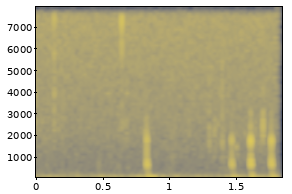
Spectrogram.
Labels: {"label": "biophony, knock", "recorder": "SoundTrap 300"}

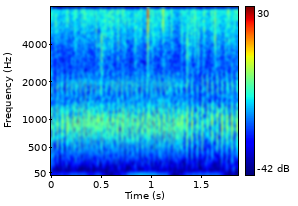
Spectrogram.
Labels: {"label": "biophony, rattle", "recorder": "SoundTrap 500"}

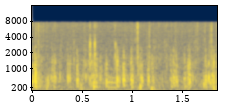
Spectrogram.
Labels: {"label": "biophony, sea urchins (Echinidae)", "recorder": "SoundTrap 600 or HydroMoth"}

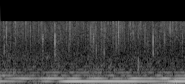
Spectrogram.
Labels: {"label": "biophony, midshipman", "recorder": "SoundTrap 500"}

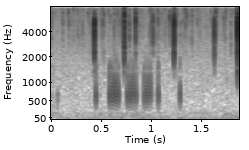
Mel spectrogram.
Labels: {"label": "biophony, knock croak", "recorder": "SoundTrap 300"}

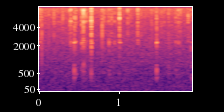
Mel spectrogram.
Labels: {"label": "ambient", "recorder": "HydroMoth"}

